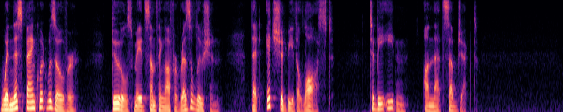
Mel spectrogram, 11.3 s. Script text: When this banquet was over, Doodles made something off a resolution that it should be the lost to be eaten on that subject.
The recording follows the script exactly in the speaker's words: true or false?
true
